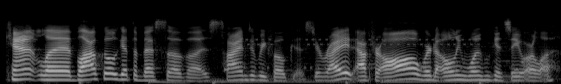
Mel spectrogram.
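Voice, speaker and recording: A woman's voice: mid-range voice, brisk, bright, forceful tone, faint music behind. A woman voicing an earnest, questioning young defense lawyer from a courtroom game. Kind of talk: reading game dialogue aloud.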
